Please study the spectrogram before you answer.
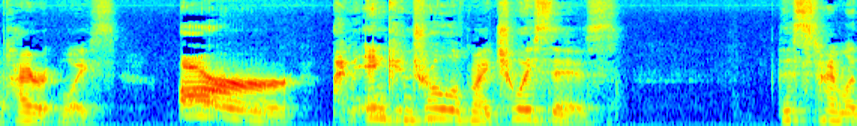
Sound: groans

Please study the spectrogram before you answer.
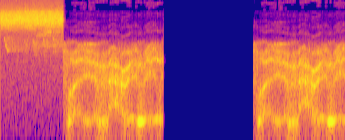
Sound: distorted Voice

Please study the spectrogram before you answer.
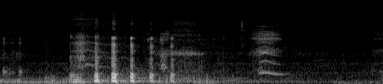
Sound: laughter

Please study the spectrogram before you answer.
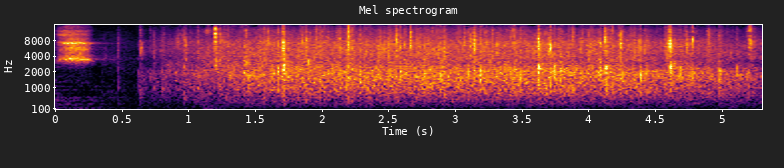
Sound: audience applauding

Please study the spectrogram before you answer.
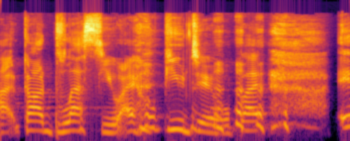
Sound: giggling

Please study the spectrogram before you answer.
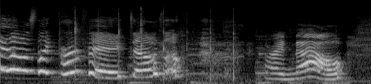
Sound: React claps

